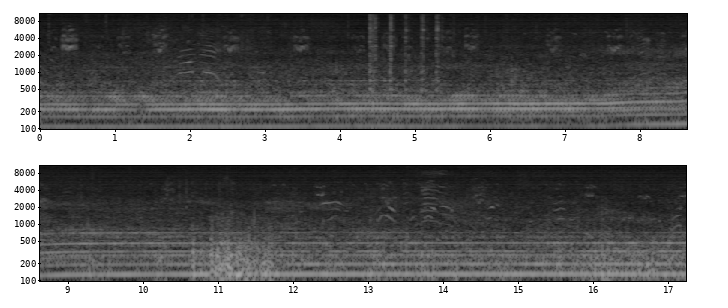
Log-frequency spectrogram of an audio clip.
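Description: A boat motor hums steadily close by.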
